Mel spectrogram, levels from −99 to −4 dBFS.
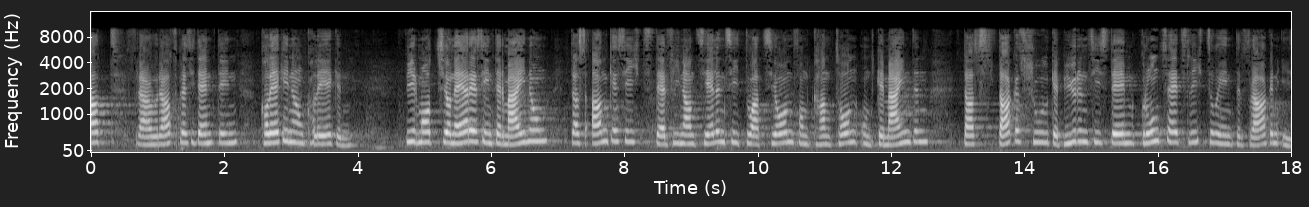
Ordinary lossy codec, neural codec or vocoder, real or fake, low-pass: none; none; real; 9.9 kHz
